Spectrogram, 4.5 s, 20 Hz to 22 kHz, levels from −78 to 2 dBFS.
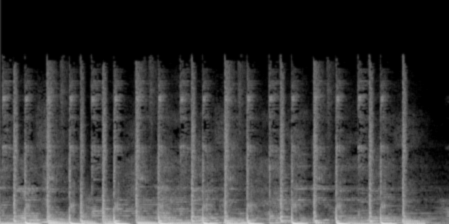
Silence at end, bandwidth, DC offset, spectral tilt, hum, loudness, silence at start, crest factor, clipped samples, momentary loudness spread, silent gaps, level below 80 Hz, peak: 0 s; 16.5 kHz; under 0.1%; -5 dB/octave; none; -15 LUFS; 0 s; 12 dB; under 0.1%; 3 LU; none; -14 dBFS; -2 dBFS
